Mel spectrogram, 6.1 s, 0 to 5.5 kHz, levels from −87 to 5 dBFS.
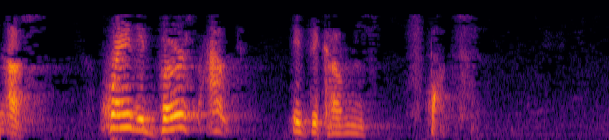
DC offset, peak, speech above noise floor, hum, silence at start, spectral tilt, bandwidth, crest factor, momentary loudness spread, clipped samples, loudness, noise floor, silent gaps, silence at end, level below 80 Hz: under 0.1%; -4 dBFS; 41 dB; none; 0 s; -10.5 dB/octave; 4.2 kHz; 18 dB; 19 LU; under 0.1%; -19 LUFS; -60 dBFS; none; 1.65 s; -60 dBFS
